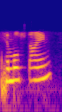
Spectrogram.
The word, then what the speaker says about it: Himmelstein: And technically, it's pronounced Himmelstein. – Himmelstein? – It's actually pronounced with an H.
